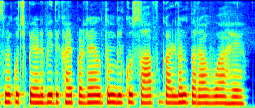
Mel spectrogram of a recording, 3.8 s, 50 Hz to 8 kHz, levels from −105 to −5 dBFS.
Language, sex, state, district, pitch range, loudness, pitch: Hindi, female, Uttar Pradesh, Lalitpur, 195-210 Hz, -13 LUFS, 205 Hz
